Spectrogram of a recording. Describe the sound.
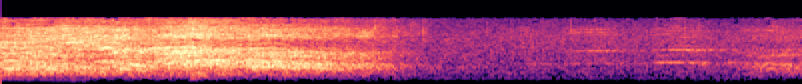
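A crowd chants a written slogan in praise of their spiritual guide at a religious gathering. The shouting is loud and massed for about two seconds, then drops to a quieter murmur.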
